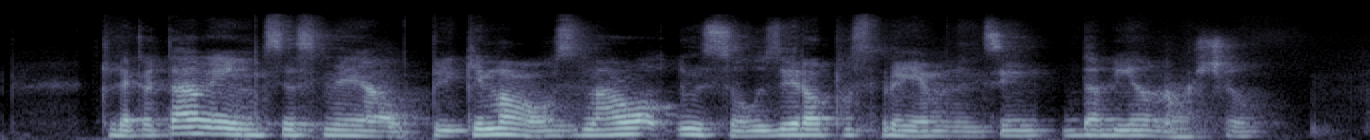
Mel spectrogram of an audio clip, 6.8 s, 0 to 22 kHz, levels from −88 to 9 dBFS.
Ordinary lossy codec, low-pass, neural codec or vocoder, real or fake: none; 14.4 kHz; codec, 44.1 kHz, 2.6 kbps, DAC; fake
